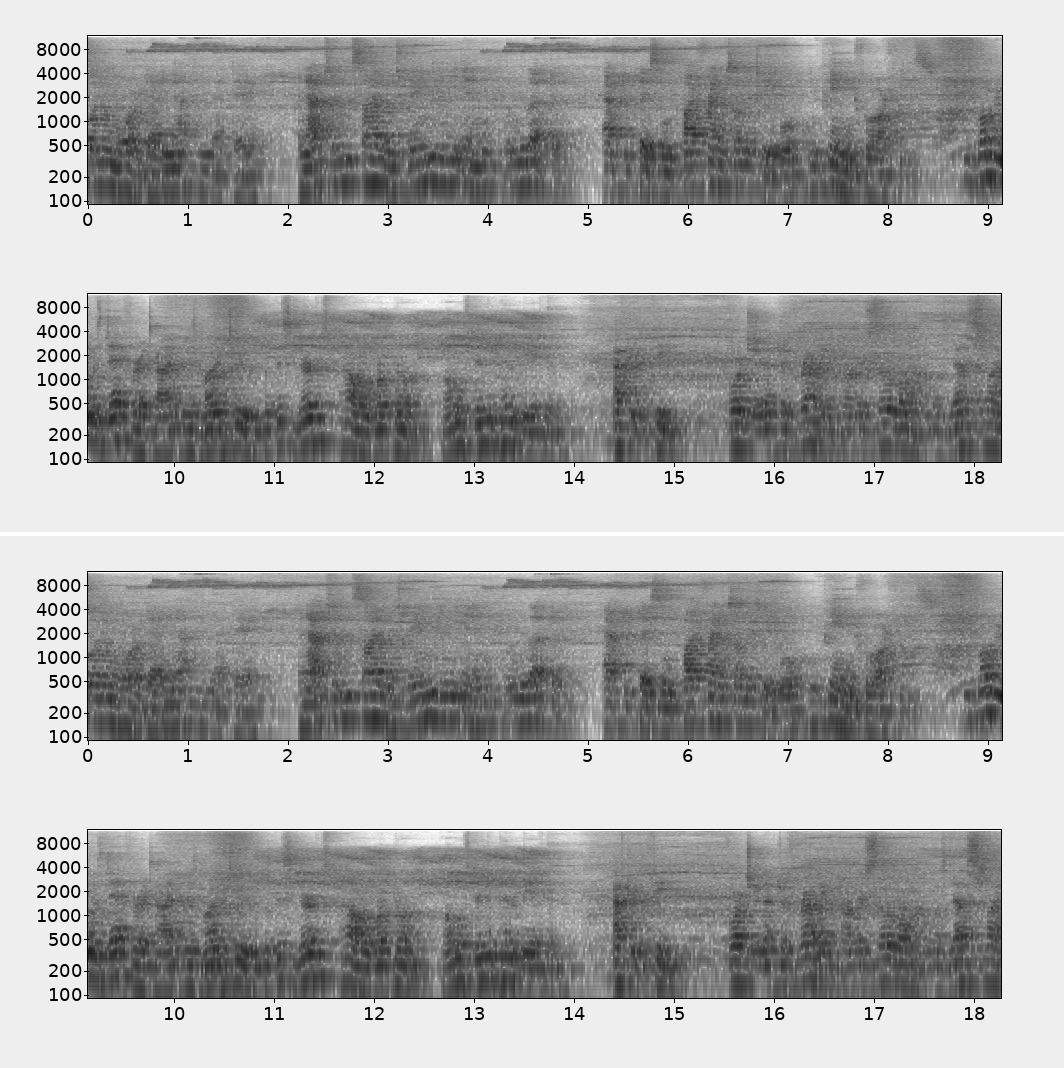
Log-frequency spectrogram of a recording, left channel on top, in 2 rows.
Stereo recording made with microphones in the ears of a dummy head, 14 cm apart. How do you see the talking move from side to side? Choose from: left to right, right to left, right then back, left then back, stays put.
left to right.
